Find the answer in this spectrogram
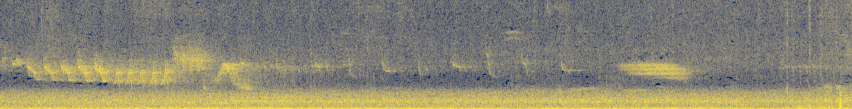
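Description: Songbirds singing in the surrounding trees: a quick run of repeated notes falling in pitch near the start, then scattered shorter calls and another brief call later on. Underneath runs a steady low rumble.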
